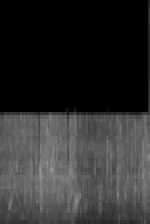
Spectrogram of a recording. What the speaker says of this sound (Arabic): نغسل اليدين إلى الرسغين، ونخلل بين الأصابع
